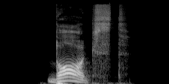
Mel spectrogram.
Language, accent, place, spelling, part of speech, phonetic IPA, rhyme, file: German, Germany, Berlin, borgst, verb, [bɔʁkst], -ɔʁkst, De-borgst.ogg
- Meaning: second-person singular present of borgen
